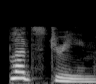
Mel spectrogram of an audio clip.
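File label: "bloodstream", American English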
